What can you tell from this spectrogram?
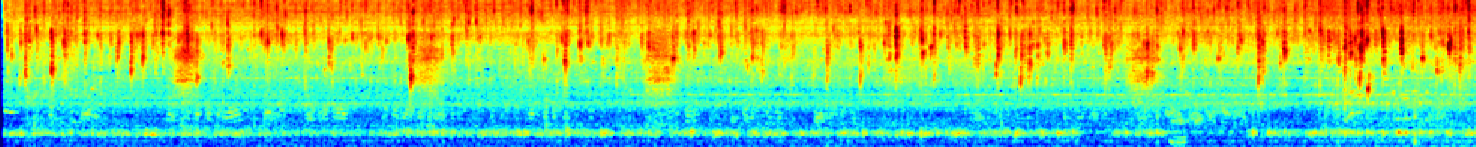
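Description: Thin stream of water from a bathroom mixer tap running steadily into a ceramic sink, with irregular small splashes and ticks as a cat laps at the stream.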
